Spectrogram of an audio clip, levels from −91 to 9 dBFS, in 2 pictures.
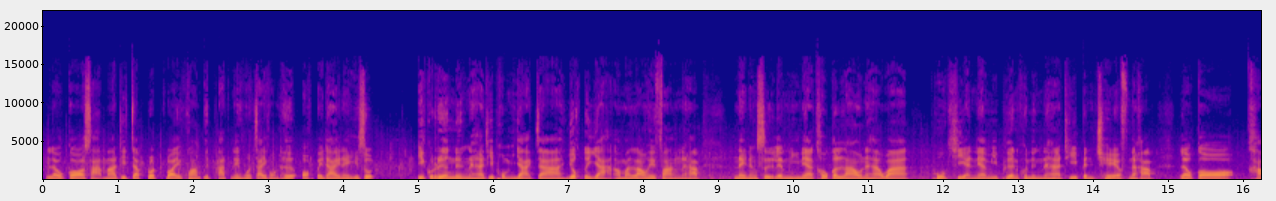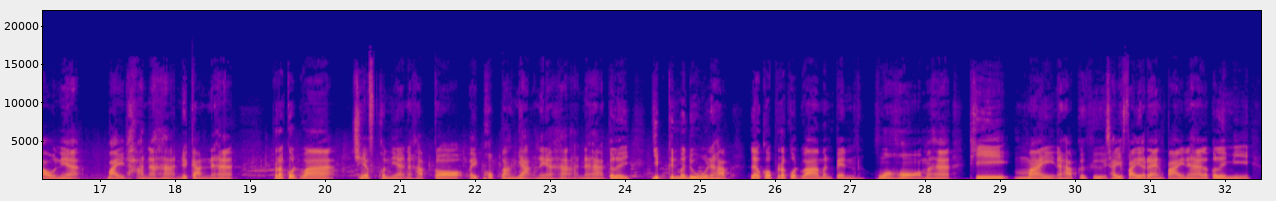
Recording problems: crowd noise; faint; until 25 s; 25 dB below the speech

